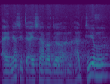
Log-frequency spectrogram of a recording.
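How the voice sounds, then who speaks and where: A man preaching a sermon to a congregation, telling a story and leading his listeners in slow chanted recitation. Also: creaky, dark tone, soft background music. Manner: storytelling with rising pitch on stressed points. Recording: echoey hall, dull sound, faint background noise.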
